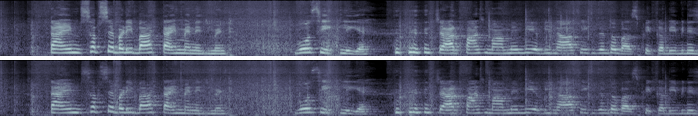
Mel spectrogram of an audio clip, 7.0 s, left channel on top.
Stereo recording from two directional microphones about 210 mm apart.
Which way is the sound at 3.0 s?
45° left (ahead or behind).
